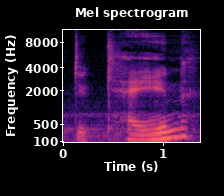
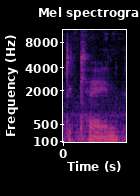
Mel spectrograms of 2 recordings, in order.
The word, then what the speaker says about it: Duquesne: Braddock had been sent to capture Fort Duquesne, that's how it's pronounced, Fort Duquesne, at the top of the Ohio River.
